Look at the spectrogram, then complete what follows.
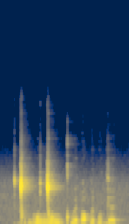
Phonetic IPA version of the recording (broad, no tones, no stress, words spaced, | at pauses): ɡ͡ǀobmo ŋ͡ǀoŋu kʷʼɛɠɒɓə ɓoɡɛ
